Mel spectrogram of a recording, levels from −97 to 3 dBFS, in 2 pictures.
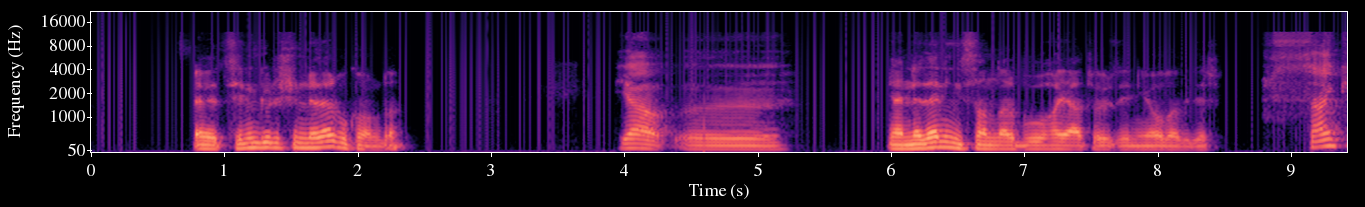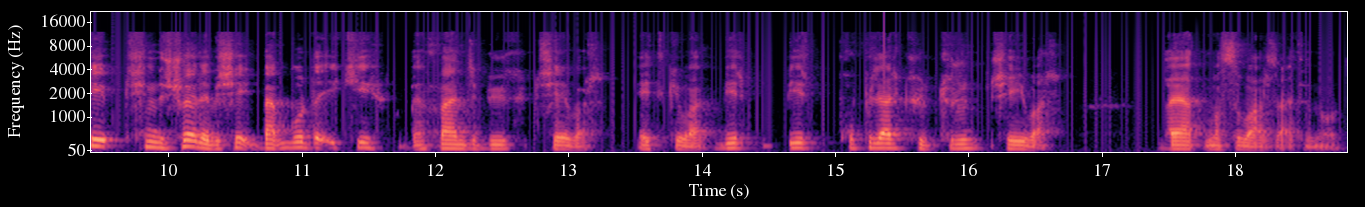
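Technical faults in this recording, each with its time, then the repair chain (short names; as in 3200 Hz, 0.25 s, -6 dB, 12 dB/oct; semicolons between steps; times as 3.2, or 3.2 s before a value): crackle 35/s -31 dBFS
4.59–4.6 gap 8.8 ms
15.36 pop -8 dBFS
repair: de-click; interpolate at 4.59, 8.8 ms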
